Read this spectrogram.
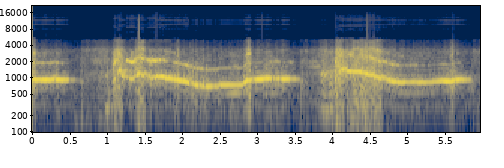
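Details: A pet dog howls along with a harmonica being played, its long wavering howls gliding downward in pitch and rising again, over the steady held harmonica notes, in two main bouts.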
